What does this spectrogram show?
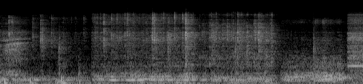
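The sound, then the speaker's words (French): A campfire crackles steadily, with dense irregular pops and snaps over a soft, continuous rushing hiss. No one speaks. “Euh, ça, c'est le feu de camp.”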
